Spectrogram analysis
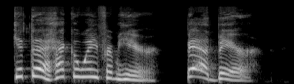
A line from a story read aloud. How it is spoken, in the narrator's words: Again I yell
